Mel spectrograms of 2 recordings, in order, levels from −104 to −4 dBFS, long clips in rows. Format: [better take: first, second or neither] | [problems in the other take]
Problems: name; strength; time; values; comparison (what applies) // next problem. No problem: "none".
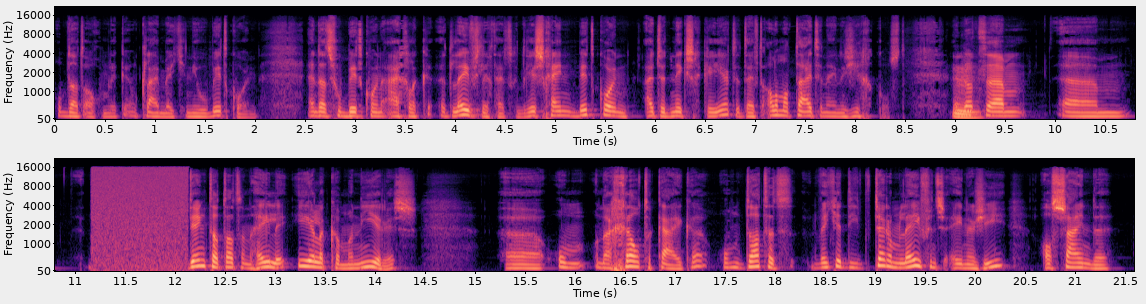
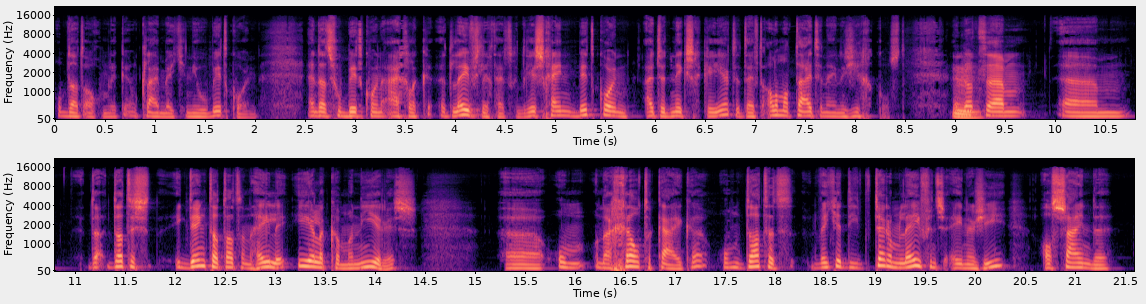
second | audio cutting out; filled with static; at 11 s for 1 s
